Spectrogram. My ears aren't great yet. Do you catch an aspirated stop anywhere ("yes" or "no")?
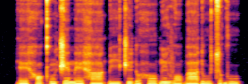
no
